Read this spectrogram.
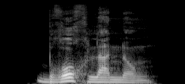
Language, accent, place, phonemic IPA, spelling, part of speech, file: German, Germany, Berlin, /ˈbʁʊxˌlandʊŋ/, Bruchlandung, noun, De-Bruchlandung.ogg
- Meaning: crash landing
